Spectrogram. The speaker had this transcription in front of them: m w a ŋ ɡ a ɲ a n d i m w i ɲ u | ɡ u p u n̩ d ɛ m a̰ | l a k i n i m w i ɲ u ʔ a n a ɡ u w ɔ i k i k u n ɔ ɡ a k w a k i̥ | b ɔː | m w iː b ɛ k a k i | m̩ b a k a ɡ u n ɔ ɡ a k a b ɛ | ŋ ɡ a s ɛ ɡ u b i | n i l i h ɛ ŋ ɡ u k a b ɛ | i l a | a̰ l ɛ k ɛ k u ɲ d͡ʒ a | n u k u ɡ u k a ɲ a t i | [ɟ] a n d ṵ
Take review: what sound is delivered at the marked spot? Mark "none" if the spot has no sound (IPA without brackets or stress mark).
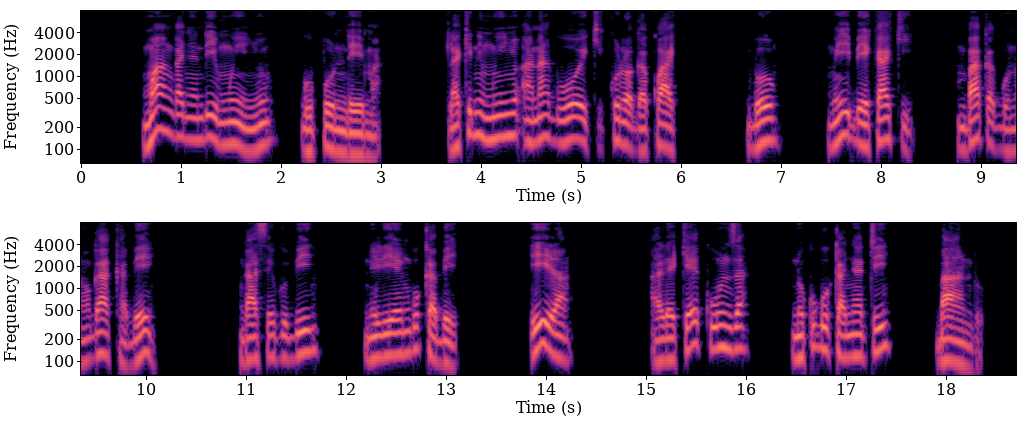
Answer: b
